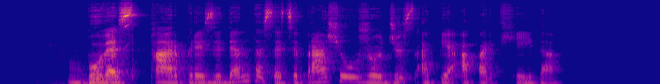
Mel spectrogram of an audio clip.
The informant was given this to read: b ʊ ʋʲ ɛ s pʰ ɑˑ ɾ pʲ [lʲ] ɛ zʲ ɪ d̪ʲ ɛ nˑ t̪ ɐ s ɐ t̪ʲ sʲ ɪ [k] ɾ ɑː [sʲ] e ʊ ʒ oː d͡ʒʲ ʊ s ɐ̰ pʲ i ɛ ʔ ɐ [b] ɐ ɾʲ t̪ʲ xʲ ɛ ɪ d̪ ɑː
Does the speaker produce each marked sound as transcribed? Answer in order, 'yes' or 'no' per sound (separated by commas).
no, no, no, no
